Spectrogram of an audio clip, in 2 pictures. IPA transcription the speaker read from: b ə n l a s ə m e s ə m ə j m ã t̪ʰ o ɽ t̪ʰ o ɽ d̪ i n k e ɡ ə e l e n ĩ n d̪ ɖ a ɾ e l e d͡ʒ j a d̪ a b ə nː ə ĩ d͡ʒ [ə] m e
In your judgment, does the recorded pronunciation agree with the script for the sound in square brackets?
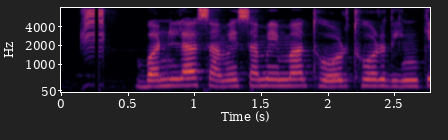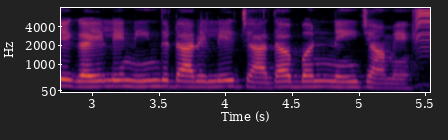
no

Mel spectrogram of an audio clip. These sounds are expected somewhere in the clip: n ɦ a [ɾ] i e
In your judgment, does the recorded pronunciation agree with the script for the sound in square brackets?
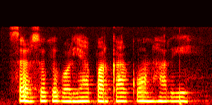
yes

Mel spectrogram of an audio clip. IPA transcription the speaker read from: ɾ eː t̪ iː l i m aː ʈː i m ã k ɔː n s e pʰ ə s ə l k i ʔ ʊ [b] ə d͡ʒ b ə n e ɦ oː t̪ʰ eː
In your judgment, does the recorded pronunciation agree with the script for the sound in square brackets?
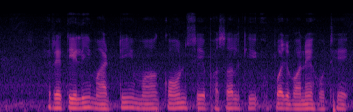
no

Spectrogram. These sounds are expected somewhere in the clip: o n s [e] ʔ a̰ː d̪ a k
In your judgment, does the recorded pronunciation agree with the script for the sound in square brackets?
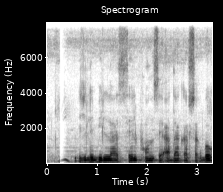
yes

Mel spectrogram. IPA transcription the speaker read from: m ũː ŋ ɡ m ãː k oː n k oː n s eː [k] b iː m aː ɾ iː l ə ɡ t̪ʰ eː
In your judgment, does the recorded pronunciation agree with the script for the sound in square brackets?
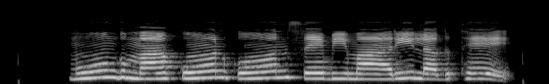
no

